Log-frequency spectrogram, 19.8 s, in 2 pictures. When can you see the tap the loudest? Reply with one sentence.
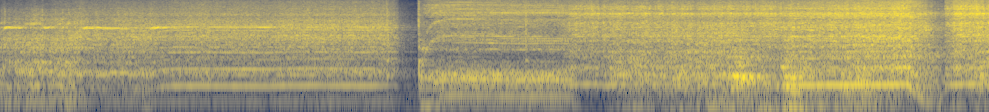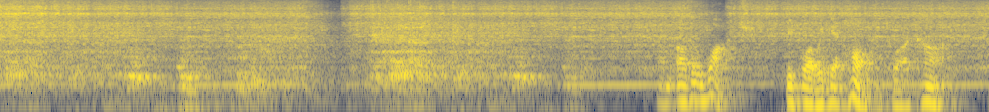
The loudest moment of the tap is at 14 seconds.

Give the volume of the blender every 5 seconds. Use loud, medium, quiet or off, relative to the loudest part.
medium, loud, loud, loud.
